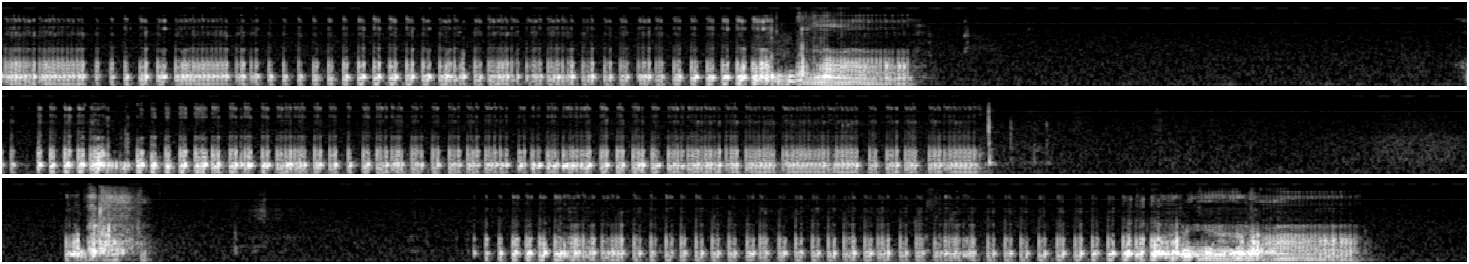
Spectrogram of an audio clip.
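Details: Angry at bugs, Mozart the dog lets out three long bouts of throaty, vibrating growling, each a few seconds long, separated by quiet gaps with a brief click-like sound between them.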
